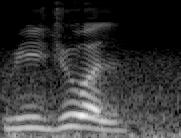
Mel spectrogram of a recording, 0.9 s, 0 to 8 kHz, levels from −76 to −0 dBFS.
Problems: constant background noise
